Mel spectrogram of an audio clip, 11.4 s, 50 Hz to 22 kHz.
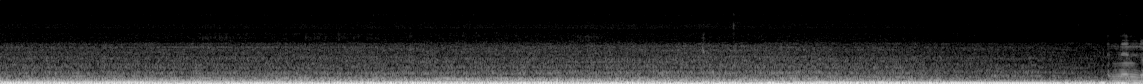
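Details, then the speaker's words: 60-series Land Cruiser with a Chevy 350 V8 conversion: deep rumble that fires, runs about 30 seconds, then sags and dies despite throttle and choke. Idle had been weakening for years. The cause was fuel starvation from a clogged fuel filter, fixed by replacing it. "so if we try and start it it will fire up but then it won't hold idle and it's now got to the point where it won't stay running at all even with accelerator and everything like that"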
